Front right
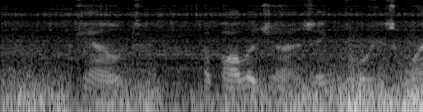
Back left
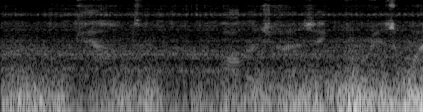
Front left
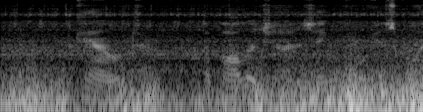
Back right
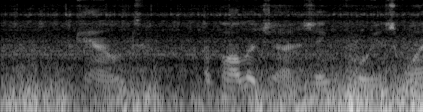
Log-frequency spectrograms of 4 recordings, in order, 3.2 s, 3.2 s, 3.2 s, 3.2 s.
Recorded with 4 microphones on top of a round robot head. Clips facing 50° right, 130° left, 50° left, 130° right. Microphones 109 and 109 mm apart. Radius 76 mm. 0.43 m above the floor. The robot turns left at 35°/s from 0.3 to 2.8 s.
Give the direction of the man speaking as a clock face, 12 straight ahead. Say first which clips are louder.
Front right 4 dB, even; 1 o'clock.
